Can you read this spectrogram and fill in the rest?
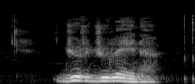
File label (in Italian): "giurgiulena", Calabrese; semi di sesamo; cucina calabrese; Glossario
